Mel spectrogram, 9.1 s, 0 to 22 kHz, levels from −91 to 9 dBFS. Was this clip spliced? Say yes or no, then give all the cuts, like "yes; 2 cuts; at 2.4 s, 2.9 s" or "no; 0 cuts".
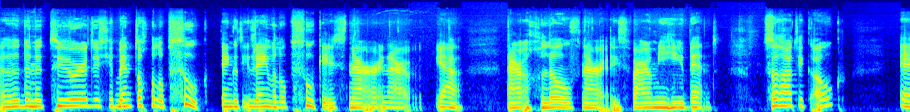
no; 0 cuts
